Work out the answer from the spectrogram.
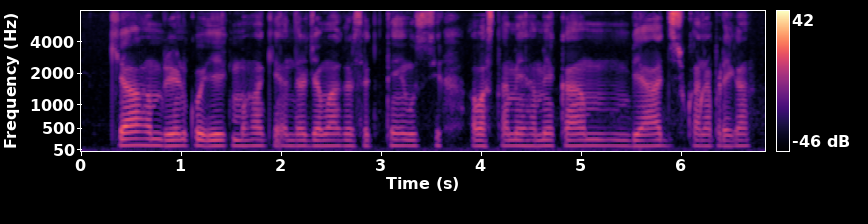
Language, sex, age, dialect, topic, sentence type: Hindi, male, 18-24, Garhwali, banking, question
